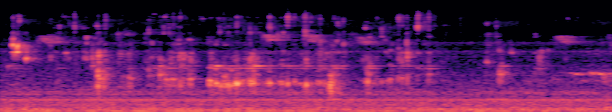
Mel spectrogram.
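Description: Dark liquid pours into a glass mug.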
